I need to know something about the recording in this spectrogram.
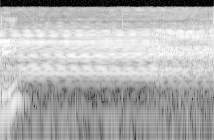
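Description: Corded electric hair clippers running with a steady buzz while cutting a man's hair.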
